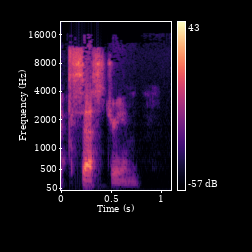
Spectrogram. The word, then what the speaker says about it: Sestrim: Key to the backstory are these Sestrim, I would say. Is that how you say it? – I said Sestrim, yeah. Sestrim. I get like a K and an S sound in there. – Okay, Sestrim.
